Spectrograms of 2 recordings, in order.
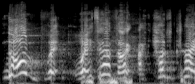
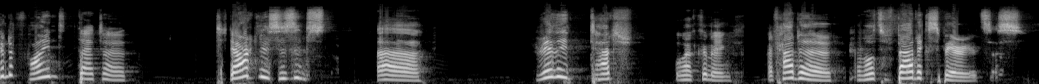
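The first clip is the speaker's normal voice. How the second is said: put-on Irish accent; 5 semitones lower than usual. In a role-play, getting back into character after drifting accents, Irish accent. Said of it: "Trying to get my Irish accent back".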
